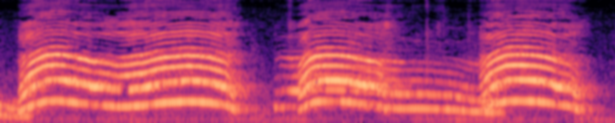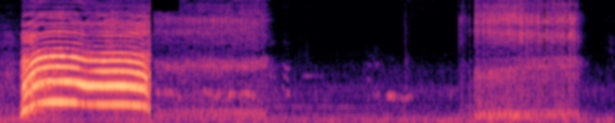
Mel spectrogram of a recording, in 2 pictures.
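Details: Domestic cat in a funny compilation, yowling in four loud, long, wavering wails, each rising and dipping in an arching pattern, followed by quieter scattered noises and a brief burst of rustling.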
